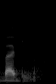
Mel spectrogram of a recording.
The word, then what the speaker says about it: Badu: What's the pronunciation? So it's Badu. Badu. Yes. It sounds very properly. No, it's Badu. It's Badu.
